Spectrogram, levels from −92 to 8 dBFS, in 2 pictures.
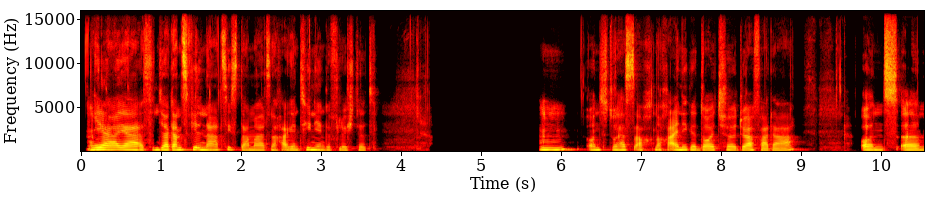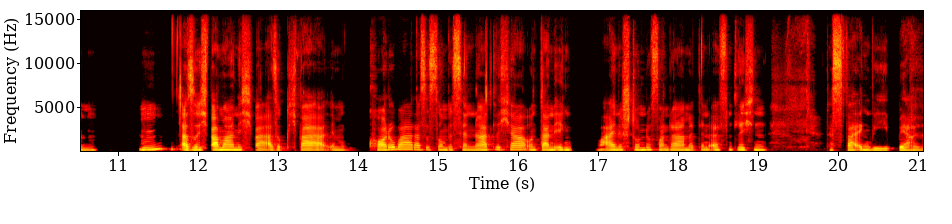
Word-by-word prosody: Ja, 225 -1 +6
ja, 215 -2 +5
es - - -3
sind 205 +1 -2
ja 205 - +6
ganz 195 +2 +6
viel 220 0 +1
Nazis 205 +3 0
damals 170 0 -3
nach 180 -3 -6
Argentinien 185 +2 -1
geflüchtet. 170 -1 -7 2.0
Mhm. 220 +1 0
Und 205 0 -2
du 195 - -1
hast 195 0 +4
auch - - -3
noch - - -5
einige 195 -1 +2
deutsche 185 +1 -1
Dörfer 180 -2 +1
da. 160 +7 -2 0.8
Und, 185 -1 +5
ähm 180 0 0 0.5
Mhm. 235 +7 -2 0.2
Also, 185 +1 +4
ich 195 - +1
war 190 0 +8
mal 205 0 +4
und 200 - +2
ich 185 -2 -4
war 180 - 0
also, 180 +1 -3
ich - - -11
war 180 -1 +2
im 175 -1 -10 0.2
Córdoba. 250 +7 0
Das 230 -2 -3
ist - - -1
so - - -5
'n 190 - -4
bisschen 185 -2 -1
nördlicher 220 +4 -2
und 190 -1 -4
dann 185 +2 +2
irgend 195 -3 -1 0.3
1 185 +1 0
Stunde 195 +1 -2
von 185 -3 -4
da 185 0 -2
mit 175 -2 -6
den - - -7
Öffentlichen. 190 -1 -4 0.7
Das 165 -3 +1
war 170 -1 +1
irgendwie 170 -1 -3
Ber 165 -1 0
190 Hz, 160 wpm, -25 LUFS, 180-210 Hz, 2.0 s, war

